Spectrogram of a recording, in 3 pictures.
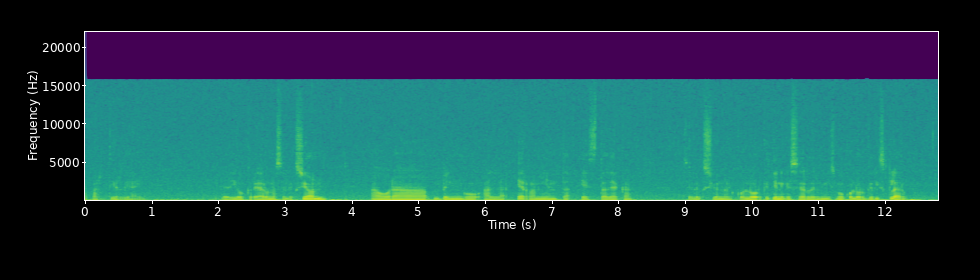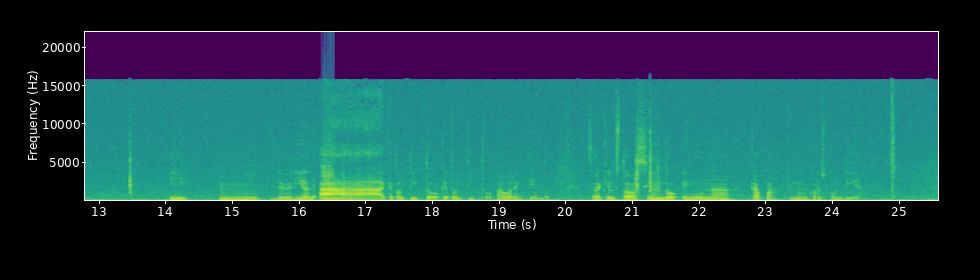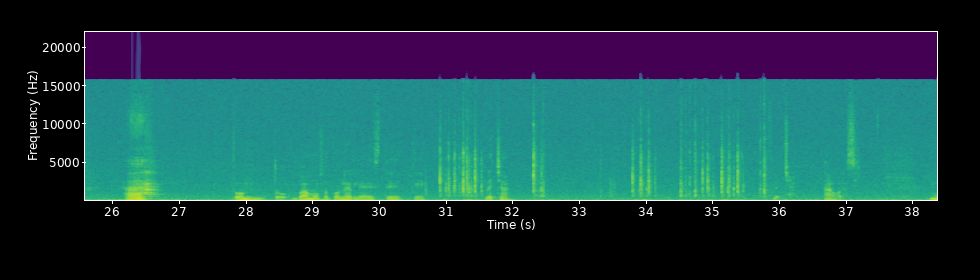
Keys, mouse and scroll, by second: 1.8 click, 6.4 click, 8.8 click, 10.2 click, 12.2 click, 13.7 ctrl+click, 15.7-16.0 scroll down 2, 16.5-16.8 scroll up 2, 17.2 scroll up 2, 21.3 ctrl+shift+a, 24.5 click, 27.7 click, 30.8-32.6 typing, 32.4 Caps_Lock, 33.6-36.0 typing.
